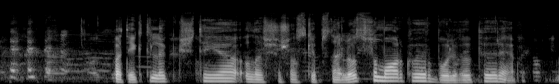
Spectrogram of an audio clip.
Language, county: Lithuanian, Vilnius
